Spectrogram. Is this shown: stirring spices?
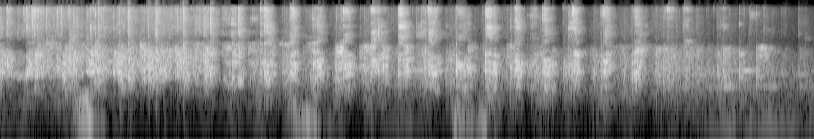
no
